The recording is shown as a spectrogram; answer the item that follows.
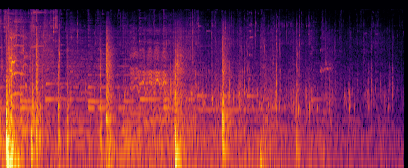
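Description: Film soundtrack music with horse sound effects: a horse whinnying and hooves clip-clopping over the music, which dies away near the end.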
